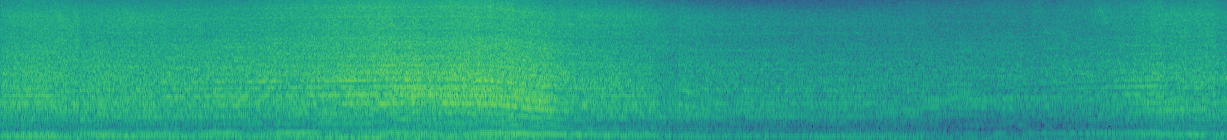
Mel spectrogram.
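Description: Racing car engines whine loudly, rising and falling in pitch as cars pass.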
